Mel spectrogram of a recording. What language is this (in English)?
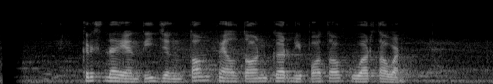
Sundanese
